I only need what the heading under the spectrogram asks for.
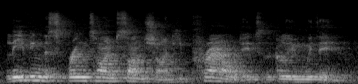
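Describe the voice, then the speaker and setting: A man's animated, slightly mellow mid-range voice carries a literary short story at normal speed during a live reading in an indoor theatre. Faint noise and heavy echo come from the microphone being distant.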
